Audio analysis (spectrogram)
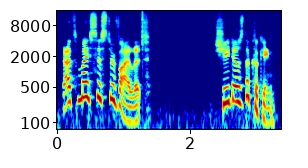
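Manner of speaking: put-on high, proud old woman; old lady introducing her sister. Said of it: "one old lady voice".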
